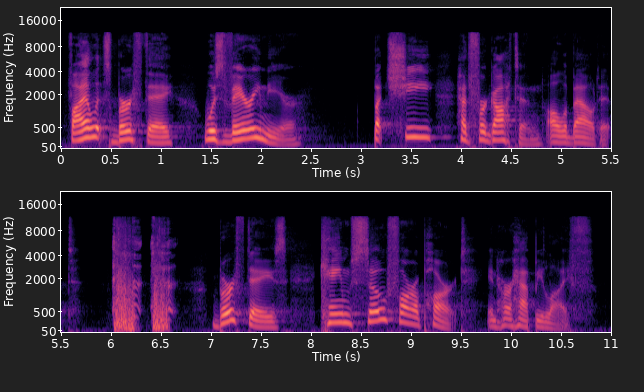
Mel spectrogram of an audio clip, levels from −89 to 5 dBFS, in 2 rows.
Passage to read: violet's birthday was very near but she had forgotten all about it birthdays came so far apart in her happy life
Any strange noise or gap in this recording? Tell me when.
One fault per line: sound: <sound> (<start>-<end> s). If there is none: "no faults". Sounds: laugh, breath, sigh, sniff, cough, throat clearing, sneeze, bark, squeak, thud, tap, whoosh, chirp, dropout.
sound: cough (6.0-6.7 s)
